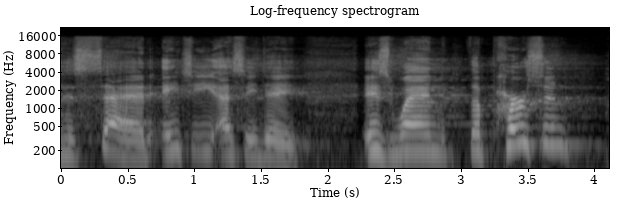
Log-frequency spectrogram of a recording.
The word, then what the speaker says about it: hesed: He studied the Bible all his life, and he's had this love affair with this Hebrew word, hesed. And to say it right, you have to like hock one up, like hesed.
